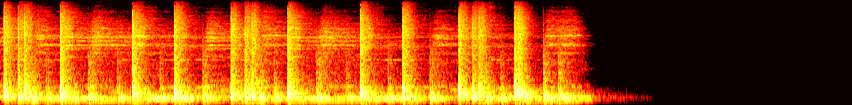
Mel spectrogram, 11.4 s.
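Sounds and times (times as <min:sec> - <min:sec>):
drums: 0:00.0 - 0:08.3.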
